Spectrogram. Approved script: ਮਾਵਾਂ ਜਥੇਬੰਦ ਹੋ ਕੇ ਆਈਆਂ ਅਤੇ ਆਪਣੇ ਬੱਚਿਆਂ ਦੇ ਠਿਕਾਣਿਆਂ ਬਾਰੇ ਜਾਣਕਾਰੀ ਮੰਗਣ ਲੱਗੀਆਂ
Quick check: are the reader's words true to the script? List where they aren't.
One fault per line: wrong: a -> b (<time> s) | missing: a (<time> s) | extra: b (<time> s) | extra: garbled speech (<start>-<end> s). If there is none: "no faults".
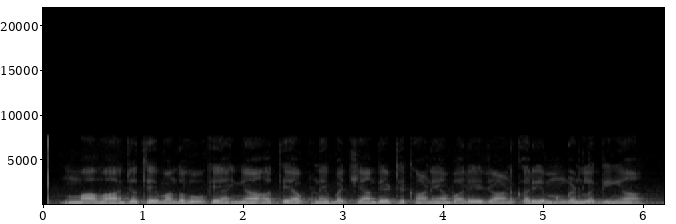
no faults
